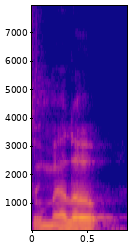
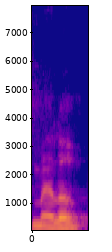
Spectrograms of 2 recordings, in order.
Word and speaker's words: Umelo: Last name is Umelo, pronounced Melo as well.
